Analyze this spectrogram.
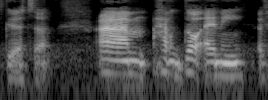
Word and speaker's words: Goethe: I always used to say Goethe, and I imagine a lot of British people say Goethe, but I'm pretty sure it's Goethe.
